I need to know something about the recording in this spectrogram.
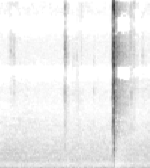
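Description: A single sharp click about one and a half seconds in as a CJRB folding knife's blade is swung open, over a low steady hum.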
